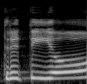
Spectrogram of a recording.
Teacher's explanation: यो की मात्रा को लंबा खींचते हो। तृतीयो और खींचते हुए आधे ध को या के साथ पढ़ना है तृतीयोध्या, और य में अ मिक्स करना है तृतीयोध्याय।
